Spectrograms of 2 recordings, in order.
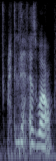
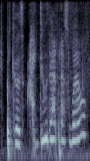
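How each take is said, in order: First: Said in the usual way. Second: Whispered aside, half to herself; whispered admission. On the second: Real, not acted. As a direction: let it slip out in a whisper. Confessing she does it too.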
